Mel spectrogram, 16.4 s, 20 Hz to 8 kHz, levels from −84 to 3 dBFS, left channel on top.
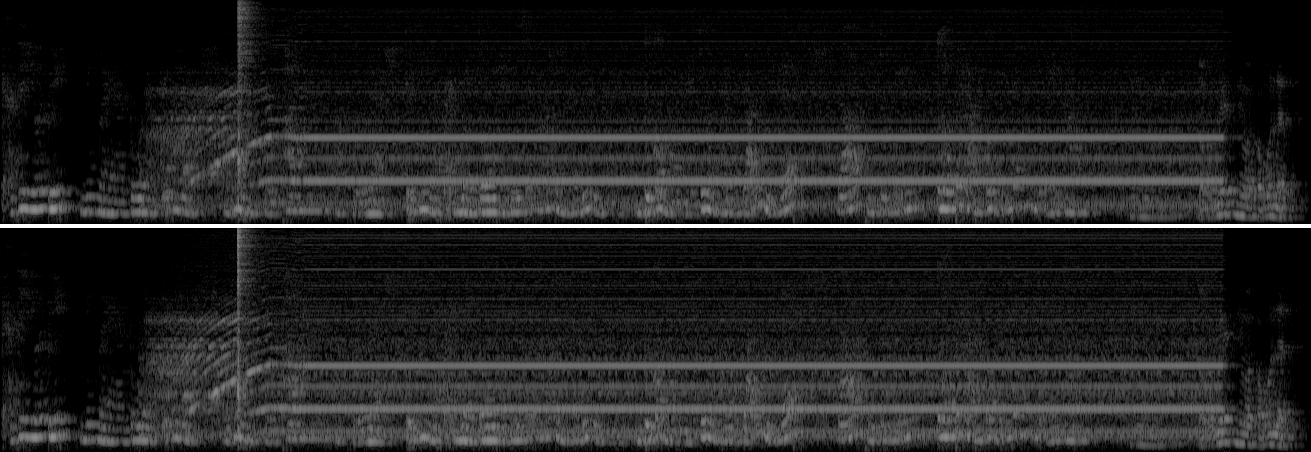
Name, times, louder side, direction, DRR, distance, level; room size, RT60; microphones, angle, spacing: voice 1, 0.0-13.6, equal, 10° right, -5 dB, 1.9 m, -49 dB
sound 1, 1.7-15.3, right 2 dB, 75° right, 1.0 m, -45 dB
voice 2, 14.1-16.1, right 1 dB, 5° left, -5 dB, 3.2 m, -52 dB
14.0 x 7.5 x 2.4 m, 0.66 s
head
